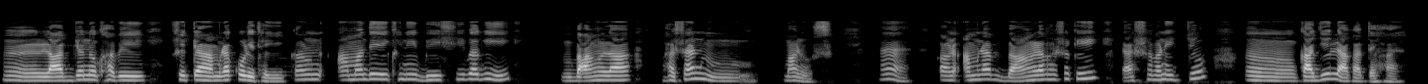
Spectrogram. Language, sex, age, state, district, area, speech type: Bengali, female, 45-60, West Bengal, Alipurduar, rural, spontaneous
